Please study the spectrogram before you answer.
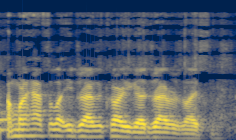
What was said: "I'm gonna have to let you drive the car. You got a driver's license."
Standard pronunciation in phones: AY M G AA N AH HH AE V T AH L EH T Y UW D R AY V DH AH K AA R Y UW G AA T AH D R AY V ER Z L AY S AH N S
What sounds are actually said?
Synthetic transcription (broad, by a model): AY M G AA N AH HH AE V T AH L EH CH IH D R AY V DH AH K AA R Y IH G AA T AH D R AY V ER Z L AY S N S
